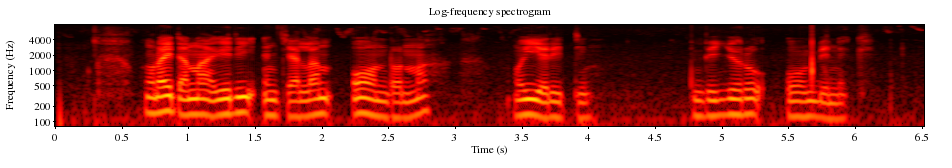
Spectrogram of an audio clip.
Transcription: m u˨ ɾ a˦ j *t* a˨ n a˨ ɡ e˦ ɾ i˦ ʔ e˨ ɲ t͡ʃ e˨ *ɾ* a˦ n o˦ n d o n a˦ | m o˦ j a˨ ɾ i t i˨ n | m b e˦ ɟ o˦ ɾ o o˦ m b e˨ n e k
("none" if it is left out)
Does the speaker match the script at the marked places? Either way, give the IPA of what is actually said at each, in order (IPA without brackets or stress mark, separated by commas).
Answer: t, l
